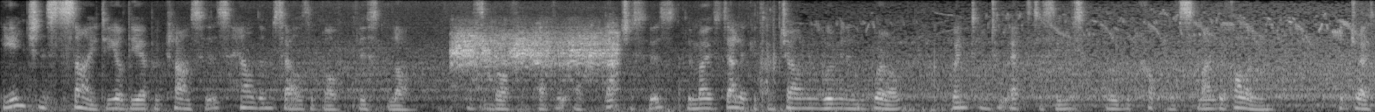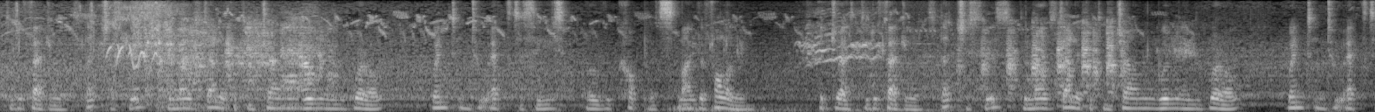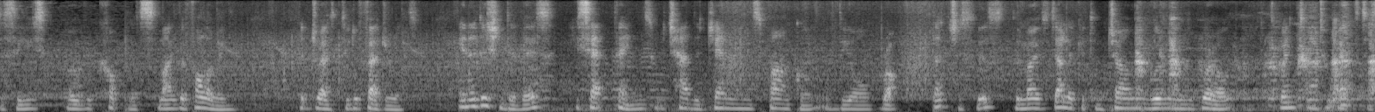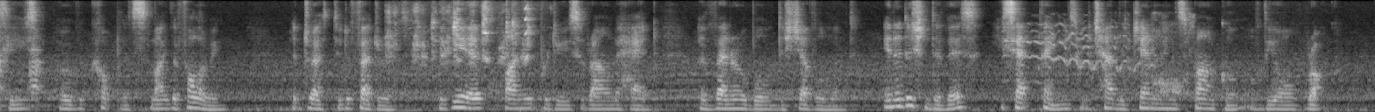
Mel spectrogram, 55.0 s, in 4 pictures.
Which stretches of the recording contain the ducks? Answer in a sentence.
You can hear the ducks from 4.5 to 6.2 s, from 15.3 to 17.1 s, from 22.1 to 25.1 s, from 38.8 to 41.6 s and from 45.1 to 46.8 s.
